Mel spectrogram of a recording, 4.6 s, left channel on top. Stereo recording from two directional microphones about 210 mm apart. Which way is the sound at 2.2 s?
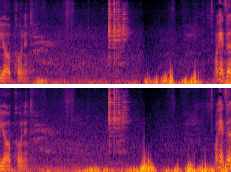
10° left (ahead or behind).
